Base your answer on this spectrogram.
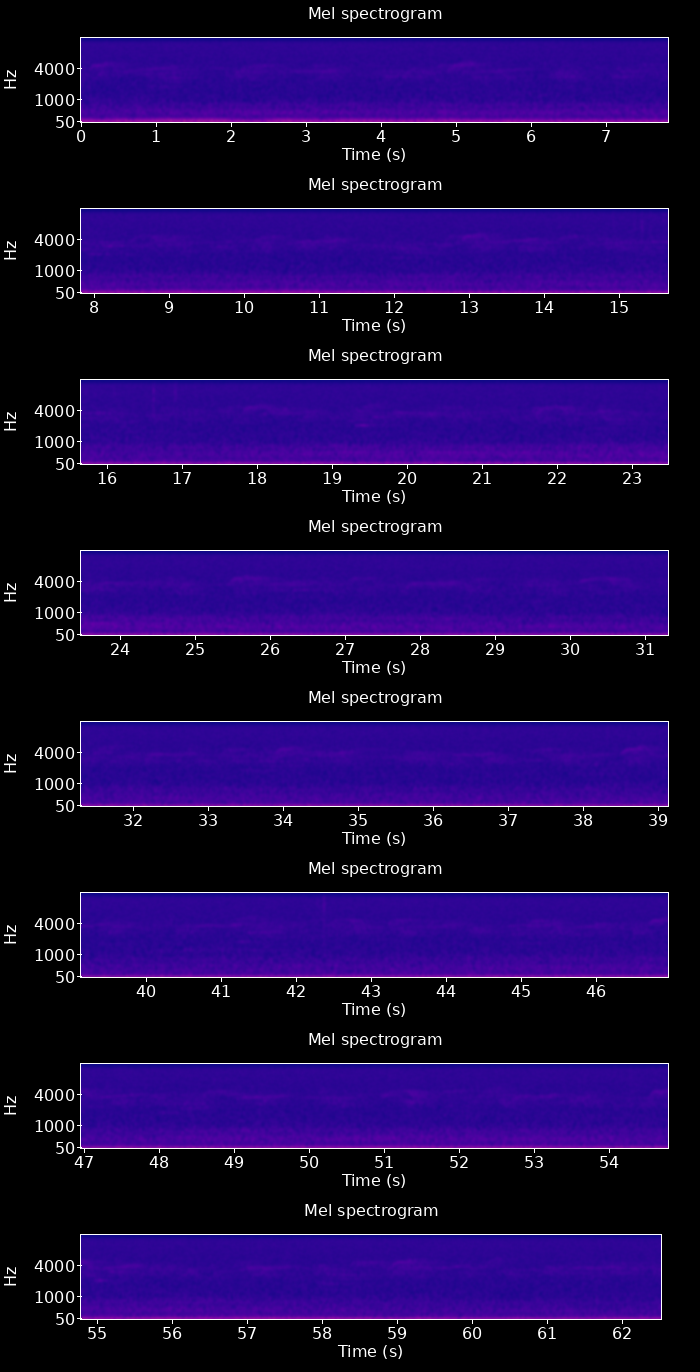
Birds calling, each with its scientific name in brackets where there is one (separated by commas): American Robin (Turdus migratorius), Wood Thrush (Hylocichla mustelina), Eastern Wood-Pewee (Contopus virens)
